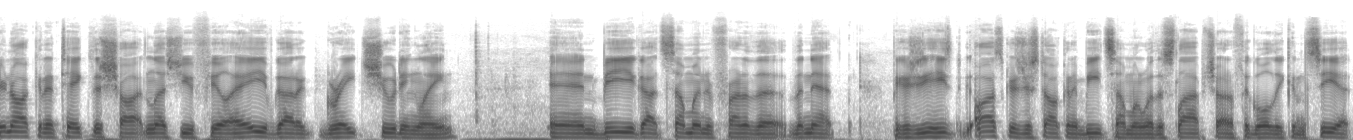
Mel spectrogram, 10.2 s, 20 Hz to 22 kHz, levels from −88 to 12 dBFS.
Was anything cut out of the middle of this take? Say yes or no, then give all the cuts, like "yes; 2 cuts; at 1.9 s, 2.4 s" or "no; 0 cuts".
no; 0 cuts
